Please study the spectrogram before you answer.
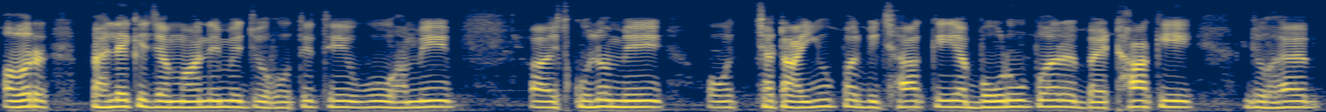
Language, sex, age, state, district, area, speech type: Hindi, male, 18-30, Uttar Pradesh, Jaunpur, rural, spontaneous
